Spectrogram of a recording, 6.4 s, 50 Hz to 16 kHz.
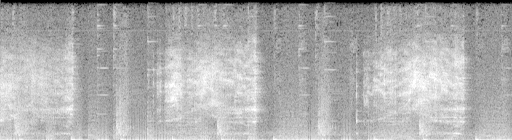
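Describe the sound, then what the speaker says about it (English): A chef's knife drawn across a 1000 grit whetstone makes repeated rasping scrapes, a few strokes per side. Each close, gritty stroke swells and fades in an even rhythm. "We're going to take a few more cuts. About 3 per side."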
